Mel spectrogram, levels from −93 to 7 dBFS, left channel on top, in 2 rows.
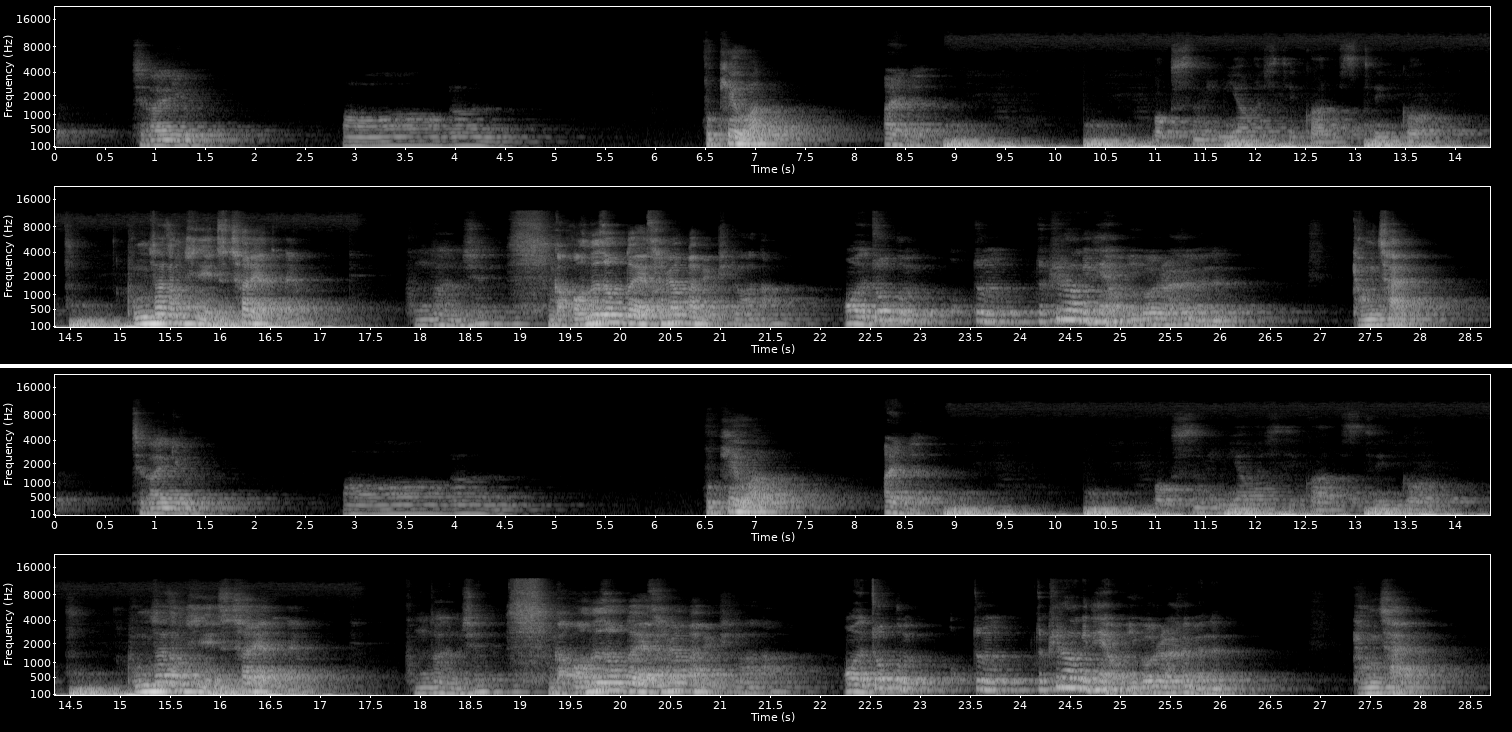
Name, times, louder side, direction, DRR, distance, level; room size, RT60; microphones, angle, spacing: voice 1, 0.8-1.5 8.3-8.7 17.9-19.3 22.2-23.0 23.5-23.8 24.2-26.0, right 1 dB, 40° right, -2 dB, 0.5 m, -32 dB
voice 2, 2.9-4.4 6.5-7.1 11.0-12.9 13.2-13.7 15.1-16.9 19.3-21.6 27.3-27.9, left 1 dB, 55° left, 0 dB, 0.3 m, -28 dB
sound 1, 8.9-17.1, equal, 80° left, 0.8 m, -22 dB
3.6 x 2.3 x 2.8 m, 1.5 s
head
